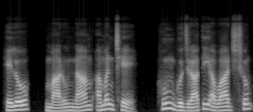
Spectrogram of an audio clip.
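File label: Gujarati, India; iOS 26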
